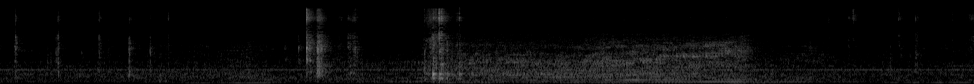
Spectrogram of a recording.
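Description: Faint clicks and rustling of small objects being handled, with a couple of sharper clicks about three and four seconds in.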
